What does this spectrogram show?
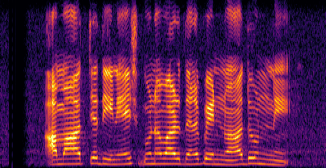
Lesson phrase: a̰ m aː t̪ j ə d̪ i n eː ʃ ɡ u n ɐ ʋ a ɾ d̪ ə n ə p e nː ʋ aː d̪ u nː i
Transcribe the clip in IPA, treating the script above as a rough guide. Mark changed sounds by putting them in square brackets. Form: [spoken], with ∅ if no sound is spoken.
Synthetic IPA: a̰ m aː t̪ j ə d̪ i n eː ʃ ɡ u n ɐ ʋ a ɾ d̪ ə n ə p e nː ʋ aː d̪ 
